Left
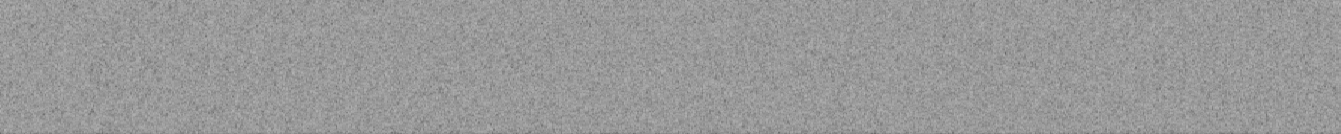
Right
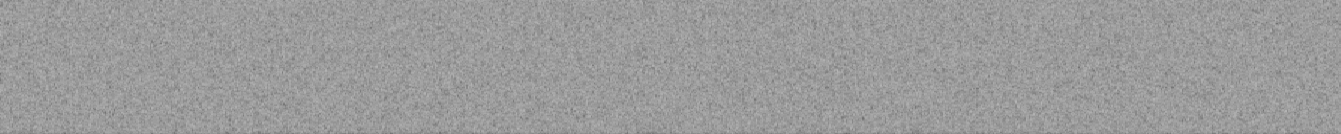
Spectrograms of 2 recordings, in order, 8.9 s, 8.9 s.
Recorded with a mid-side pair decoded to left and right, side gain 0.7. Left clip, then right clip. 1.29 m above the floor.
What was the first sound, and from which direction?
Only background noise.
